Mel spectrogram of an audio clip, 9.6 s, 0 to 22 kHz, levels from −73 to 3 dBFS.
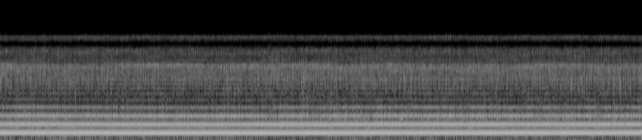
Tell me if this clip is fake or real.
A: fake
